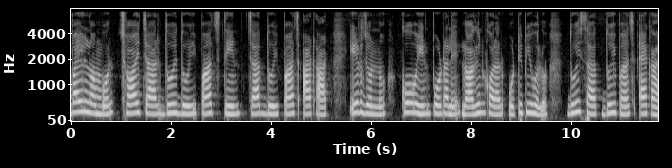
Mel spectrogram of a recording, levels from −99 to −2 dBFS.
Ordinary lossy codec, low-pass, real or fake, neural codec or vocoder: none; 7.2 kHz; real; none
